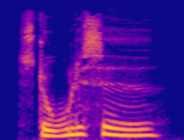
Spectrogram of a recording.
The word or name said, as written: stolesæde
